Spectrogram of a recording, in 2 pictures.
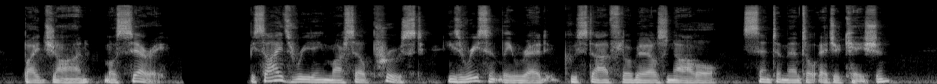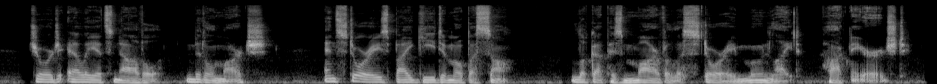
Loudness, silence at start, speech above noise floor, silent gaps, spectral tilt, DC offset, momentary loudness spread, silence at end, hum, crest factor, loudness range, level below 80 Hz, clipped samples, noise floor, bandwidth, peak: -21 LUFS; 0.25 s; 24 dB; 1.86-2.45 s; -4 dB/octave; under 0.1%; 7 LU; 0.15 s; none; 18 dB; 1 LU; -40 dBFS; under 0.1%; -45 dBFS; 17 kHz; -4 dBFS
